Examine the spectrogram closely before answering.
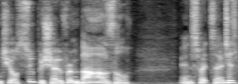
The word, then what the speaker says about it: Basel: Your dedicated Oslo Spikers, Michelle and Roger, listening to your super show from Basel in Switzerland. It is pronounced Basel, isn't it?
